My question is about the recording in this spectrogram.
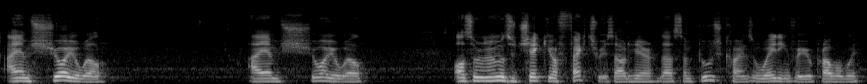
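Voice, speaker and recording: A man's voice: medium pitch, fairly even intonation, moderate pace. A man with a Danish accent hosting a casual gaming livestream, chatty and playful as he reads out and answers viewer comments. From Denmark. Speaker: livestream host.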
